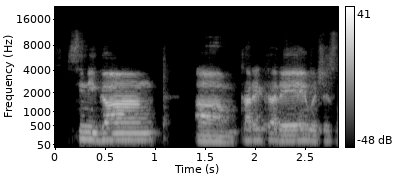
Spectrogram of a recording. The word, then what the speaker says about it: sinigang: me what are some of so besides it's pronounced si siligog oh sinigang no not tanaka the the milk fish and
